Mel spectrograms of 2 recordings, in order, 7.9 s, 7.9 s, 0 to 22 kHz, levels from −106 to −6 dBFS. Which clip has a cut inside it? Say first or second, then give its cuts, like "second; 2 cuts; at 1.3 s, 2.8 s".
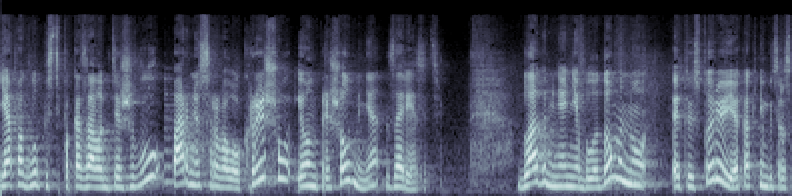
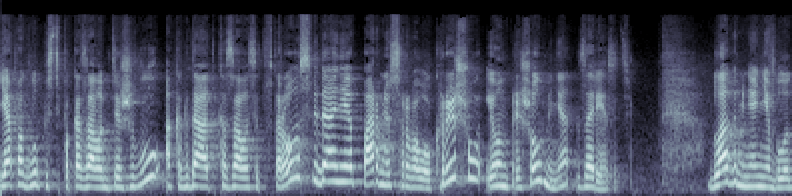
first; 1 cut; at 1.6 s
